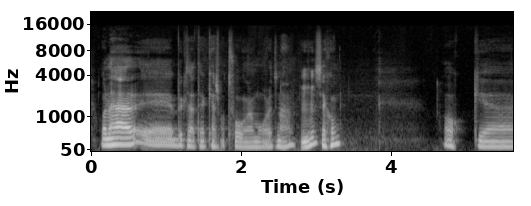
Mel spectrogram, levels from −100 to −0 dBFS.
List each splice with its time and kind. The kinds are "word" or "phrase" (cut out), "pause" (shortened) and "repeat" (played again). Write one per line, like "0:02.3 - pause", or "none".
0:01.3 - word
0:01.7 - word
0:02.4 - word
